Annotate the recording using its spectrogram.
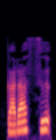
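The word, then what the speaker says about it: ガラス: I mean, you won't necessarily recognize them first off, because the Japanese pronunciations can be a little funky. See, toilet. Toilet. A really useful one. Also, glass. Garasu.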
